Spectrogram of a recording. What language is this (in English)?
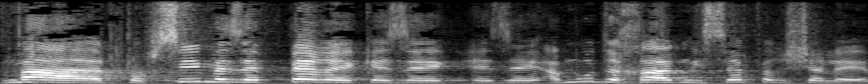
Hebrew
